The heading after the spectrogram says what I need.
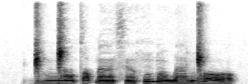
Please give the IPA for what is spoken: ɡ͡ǁ ɔ̃ ŋ͡ǁ ã tˤ ʏ ɓ ã s ɐ̃ f ũ ɓ ɔ̃ w a ŋ͡ǁ ɔ

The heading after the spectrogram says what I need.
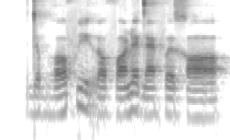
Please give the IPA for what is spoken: d ə bʱ ɔ f i r ɔ f ɒ ɳ ɛ d̪ æ f ə x ɒ

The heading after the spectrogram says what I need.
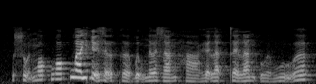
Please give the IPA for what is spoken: s ṵ˧˨ ə̯ ŋ ɔ˧ h w ɔ˨˦ k w a˧ j ɗ ḛ˧˨ z ə̰ː˧˥ k əː˧˩ ɓ ə̰˧˨ w n əː˧ z a˨˦ ŋ h a̤ː˨˩ ɣ ɛ̰˧˨ l a˨˩ t̚ t̪ ɛ˧˩ l a˧ n ʔ ṳ˨˩ ə̯ v ṵ˧˥ ə̯

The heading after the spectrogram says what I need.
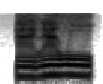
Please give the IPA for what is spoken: a˨ l a˦ w ĩ˦

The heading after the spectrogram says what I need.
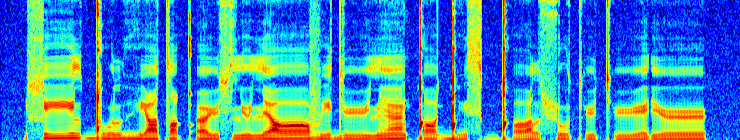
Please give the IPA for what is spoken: ɬ iː l ɡ͡ǃ u l ɦ i tˤ i qʼ yː s lʲ u lʲ ɑː v i d yː lʲ æ̃ ǃ ɑ ɡ͡ǃ i s ǃʼ ɑ l ɬ u tʼ y tʼ yː e̯ ɾʲ øː

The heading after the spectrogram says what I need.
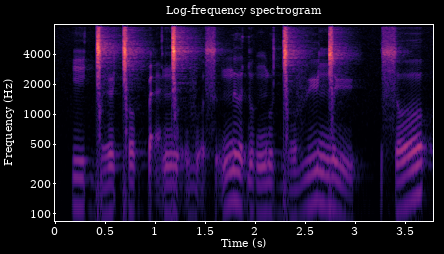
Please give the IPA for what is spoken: i ɡ͡ǀ ø ǀ o k͡p æ̰ ŋ͡ǀ o̰ v o̰ s ṵ n ɯ ɗ u ŋ͡m u ɡ͡ǀ o v y ŋ͡ǀ y | s o

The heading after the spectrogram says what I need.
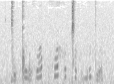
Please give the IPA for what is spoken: ǀ ṵ ǃ ø ɾ ṵ χʷ ɐ | χʷ ɐ h ʊ ǁ ə f ə̰ b ʊ tʷ ə̰

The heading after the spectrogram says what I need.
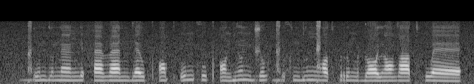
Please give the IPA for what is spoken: ɡ͡ǁ u n d ʊ n̪ ɛ̃ ŋ ɪ h æ v æ n d ɛ u̯ pʼ ɔ̃ pʼ u ŋ x u pʼ ɔ̃ ɡʲ ũ n d͡ʒ ʊ v ɡ͡ǁ u x n d u ŋ͡ǁ ɔ tʰ r u ŋ ʊ ɖ ɔ lʲ ɔ̃ zˤ æ tʰ w ɛ

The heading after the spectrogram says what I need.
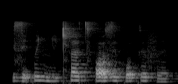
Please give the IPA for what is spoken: z ḭ˩ p ɘ˥ ɲ ɨ˩ cʰ ɜ˥ t͡sʼ ɔ̰˥ z ɨ˥ p o̰˥ k ɘ˥ f ɘ˩

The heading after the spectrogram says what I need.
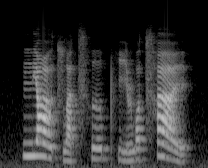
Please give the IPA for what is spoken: n̪ j ɑ˥˩ ʊ̯ t͡s w ä˩ t͡sʰ ɹ̩˧˥ pʰ ḭ˨˩ ɻ w ɔ˦ t͡sʰ a˥˩ ɪ̯

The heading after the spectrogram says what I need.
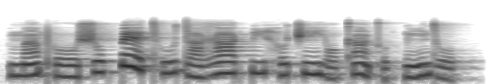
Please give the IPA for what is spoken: m ã˨˦ pʰ oː˨ ʃ o˦ k͡p ɛ˦˨ tʰ u˨˦ d a˨ ɣ aː˦ k͡p i˦ h ʊ˦ t͡ʃ ĩ˦ j ɔ˨ kʼ ã˦˨ kʼ ʊ˨ k͡p ĩ˨˦ d o˨

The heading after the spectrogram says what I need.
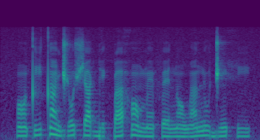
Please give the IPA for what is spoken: ɔ̃˨ t i˨˦ t ã˦˨ d͡ʒ o˨˦ ʃ a˧ ɡ͡b e˨ k͡p a˨˦ h ɔ̃˦˨ m ɛ̃˨ f ɛ˨ n ɔ̃˨ w ã˨˦ n u˦˨ d͡ʒ ĩ˧ h i˧

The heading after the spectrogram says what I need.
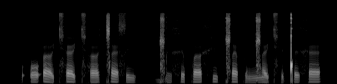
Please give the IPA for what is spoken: ʔ o˨˦ ʔ ɜ˧˩˧ cʰ ɛ˧˩ cʰ ɜ˨˦ ǀ ɛ˧˩ s i˧˩ | ɡ͡ǁ ɪ˧˩˧ x ɪ˧˩˧ p ɜ˨˦ x i˧˩˧ ǁ ɛ˧˩ p ɪ˩ ŋ͡ǁ ɛ˧˩˧ cʰ ɪ˩ ǃ ɪ˧˩ x ɛ˦

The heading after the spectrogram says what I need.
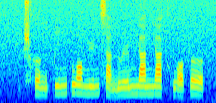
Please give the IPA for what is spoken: ʈ͡ʂʰ ɤ̰˨˩ ŋ p i˧˥ ŋ t̪ w ɔ˥˩ m y˧˥ n s a̰˨˩ n ɻ ɻ̩˧˥ n̪ j ä˥ n̪ j ä˥ kʰ w ɔ̰˨˩ t̪ ɤ˥˩

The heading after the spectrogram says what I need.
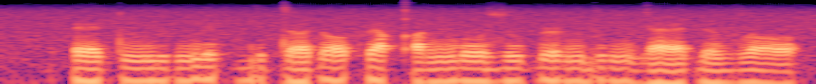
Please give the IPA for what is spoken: ʔ ɛ t ŋ͡m ɨ ŋ͡m e f ɡ͡b ɨ t ʌ ɗ ɔ f ɛ qʼ ʌ ŋ͡m o z u ɓ ə˞ ŋ ɡ u ŋ ɡ æ ɗ ə v l ɔ

